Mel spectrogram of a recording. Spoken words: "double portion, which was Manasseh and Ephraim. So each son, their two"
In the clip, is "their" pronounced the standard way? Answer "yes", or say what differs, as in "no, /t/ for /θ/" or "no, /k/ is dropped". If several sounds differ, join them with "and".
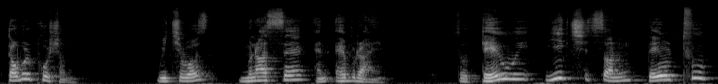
no, /w/ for /ɹ/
